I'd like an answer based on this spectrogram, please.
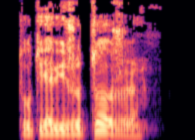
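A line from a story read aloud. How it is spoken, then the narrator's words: Gloomy remark. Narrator (Russian): мрачно заметил архиепископ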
